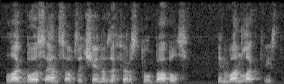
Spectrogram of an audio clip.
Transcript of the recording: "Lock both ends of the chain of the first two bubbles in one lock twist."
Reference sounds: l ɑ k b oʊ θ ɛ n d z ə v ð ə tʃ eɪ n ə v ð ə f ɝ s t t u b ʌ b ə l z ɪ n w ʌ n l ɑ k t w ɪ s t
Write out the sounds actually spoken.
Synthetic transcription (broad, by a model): l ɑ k b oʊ s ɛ n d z ə v ð ə tʃ eɪ n ə v ð ə f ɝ s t t u b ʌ b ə l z ɪ n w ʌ n l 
